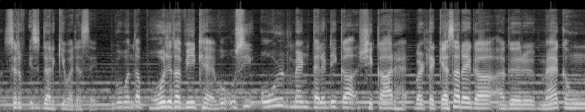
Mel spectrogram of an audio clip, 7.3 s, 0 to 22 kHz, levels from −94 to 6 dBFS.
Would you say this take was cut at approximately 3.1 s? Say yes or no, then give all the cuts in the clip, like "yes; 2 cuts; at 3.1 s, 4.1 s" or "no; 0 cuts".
no; 2 cuts; at 1.4 s, 5.1 s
